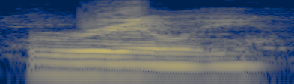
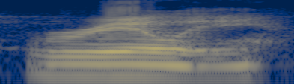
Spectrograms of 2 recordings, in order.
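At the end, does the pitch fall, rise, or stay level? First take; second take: fall; fall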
